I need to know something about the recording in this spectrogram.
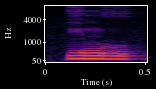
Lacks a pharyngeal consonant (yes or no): yes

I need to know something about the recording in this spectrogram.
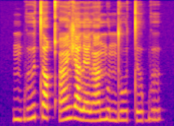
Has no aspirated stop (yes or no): yes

